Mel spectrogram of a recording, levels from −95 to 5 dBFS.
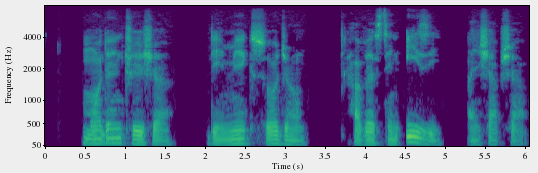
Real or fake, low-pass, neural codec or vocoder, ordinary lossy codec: real; none; none; none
